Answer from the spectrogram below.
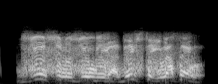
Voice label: voice message art reloading, crew tanks japanese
